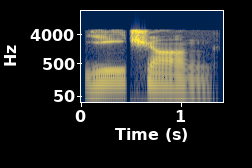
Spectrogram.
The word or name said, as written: Yichang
